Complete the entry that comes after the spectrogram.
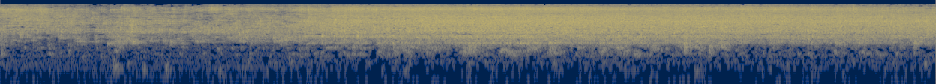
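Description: Chicken pieces frying in hot oil in a pan, a steady sizzle that gets louder about four seconds in and stays there.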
